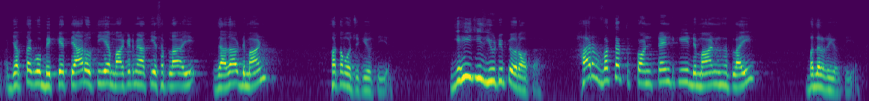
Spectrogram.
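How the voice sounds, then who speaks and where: A man's voice: high-pitched, darkish tone. A middle-aged man with a Pakistani accent teaching a class, explaining step by step and putting questions to his students. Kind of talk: classroom lecture.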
